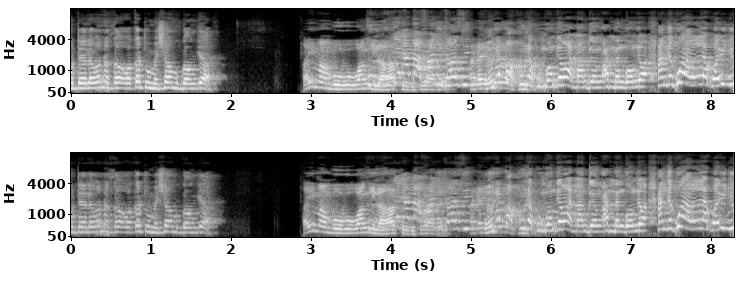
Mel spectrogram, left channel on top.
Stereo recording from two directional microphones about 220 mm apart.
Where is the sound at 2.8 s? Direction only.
55° right (ahead or behind).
